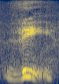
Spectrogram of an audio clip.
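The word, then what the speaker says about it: wie: That is because the W in German language is pronounced v as if a V sound in English.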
